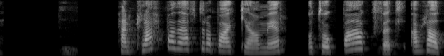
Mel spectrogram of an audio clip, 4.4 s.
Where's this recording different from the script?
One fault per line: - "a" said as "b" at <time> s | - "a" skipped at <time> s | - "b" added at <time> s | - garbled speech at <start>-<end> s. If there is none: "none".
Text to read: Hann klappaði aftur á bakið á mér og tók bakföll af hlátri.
none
